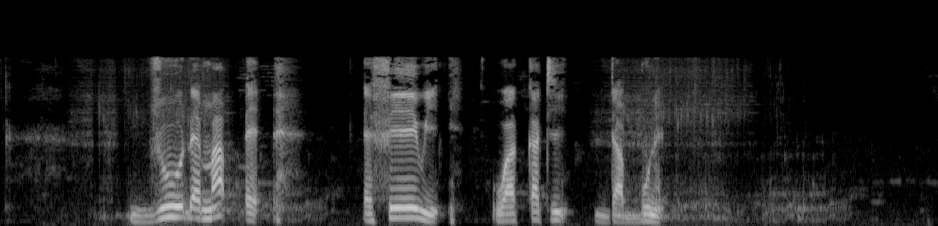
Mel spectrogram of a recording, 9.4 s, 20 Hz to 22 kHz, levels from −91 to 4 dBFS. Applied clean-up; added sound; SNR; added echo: neural separator model SepFormer DNS4.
